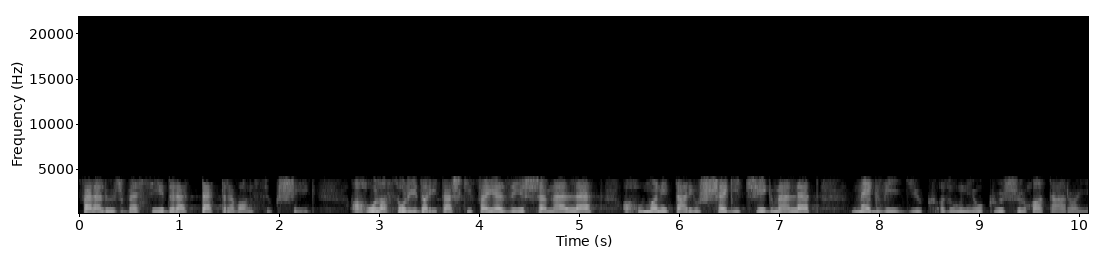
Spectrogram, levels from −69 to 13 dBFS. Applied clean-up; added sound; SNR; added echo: none; none; none; none.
